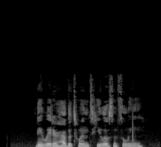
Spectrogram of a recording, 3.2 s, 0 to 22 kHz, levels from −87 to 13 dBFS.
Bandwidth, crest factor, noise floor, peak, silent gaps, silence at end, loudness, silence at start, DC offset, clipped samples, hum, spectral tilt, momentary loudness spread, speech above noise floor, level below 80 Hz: 11 kHz; 20 dB; -67 dBFS; -6 dBFS; none; 0.4 s; -25 LUFS; 0.7 s; under 0.1%; under 0.1%; none; -6 dB/octave; 9 LU; 42 dB; -70 dBFS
